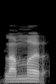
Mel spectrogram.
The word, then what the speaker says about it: plumber: இந்த கடைசி வார்த்தையை பிளம்பர்னு சொல்லக்கூடாது. அந்த பி சைலண்ட். இந்த வார்த்தையில் பீன்ற எழுத்து, அதாவது நடுவில் ஒரு பி வருது இல்லையா, அதுக்கு உச்சரிப்பு கிடையாது. அதனால அதை என்ன சொல்லணும்? பிளம்மர் அப்படின்னு தான் சொல்லணும்.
